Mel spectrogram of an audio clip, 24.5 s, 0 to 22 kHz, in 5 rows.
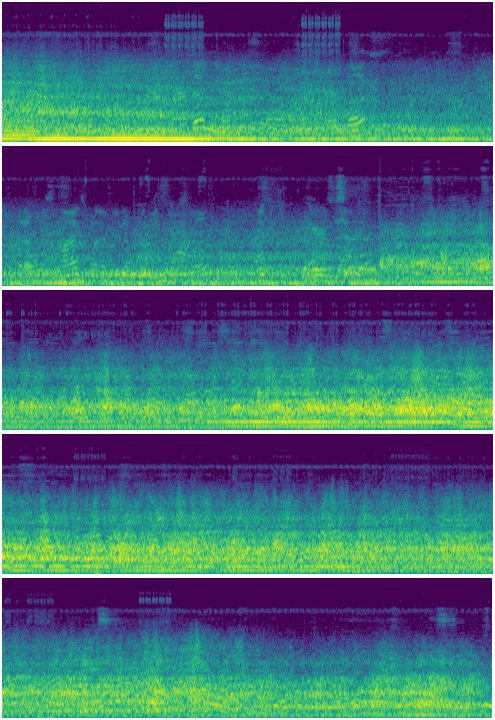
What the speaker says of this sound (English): now it's time for the PC-12 formation flight with two Pilatus PC-12s and their daytime flyby display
